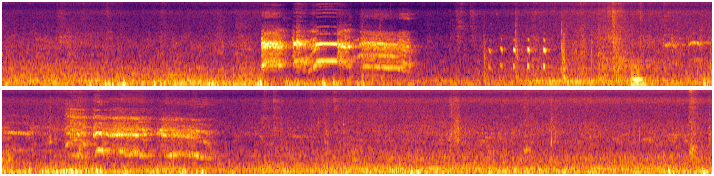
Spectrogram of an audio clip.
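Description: Gamecock roosters crow in two clear bursts with clucking between, fairly close, over steady outdoor background noise.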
